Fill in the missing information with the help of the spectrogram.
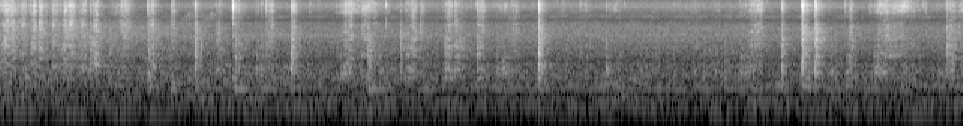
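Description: Steel spoon stirring melting sugar in a saucepan, scraping the bottom and knocking against the sides in quick irregular strokes, with a couple of sharper knocks near the end. The sugar is being melted down without water into syrup for peanut chikki.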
